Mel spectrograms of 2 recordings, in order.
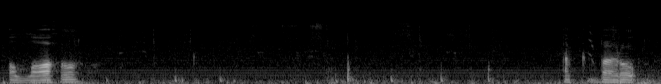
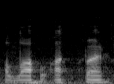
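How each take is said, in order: First: The last word ends with a short u vowel. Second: The last word ends on a bare r sound. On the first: "That's the word" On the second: "you will drop the dhamma and you will say Allahu Akbar with the jazm at the end"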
